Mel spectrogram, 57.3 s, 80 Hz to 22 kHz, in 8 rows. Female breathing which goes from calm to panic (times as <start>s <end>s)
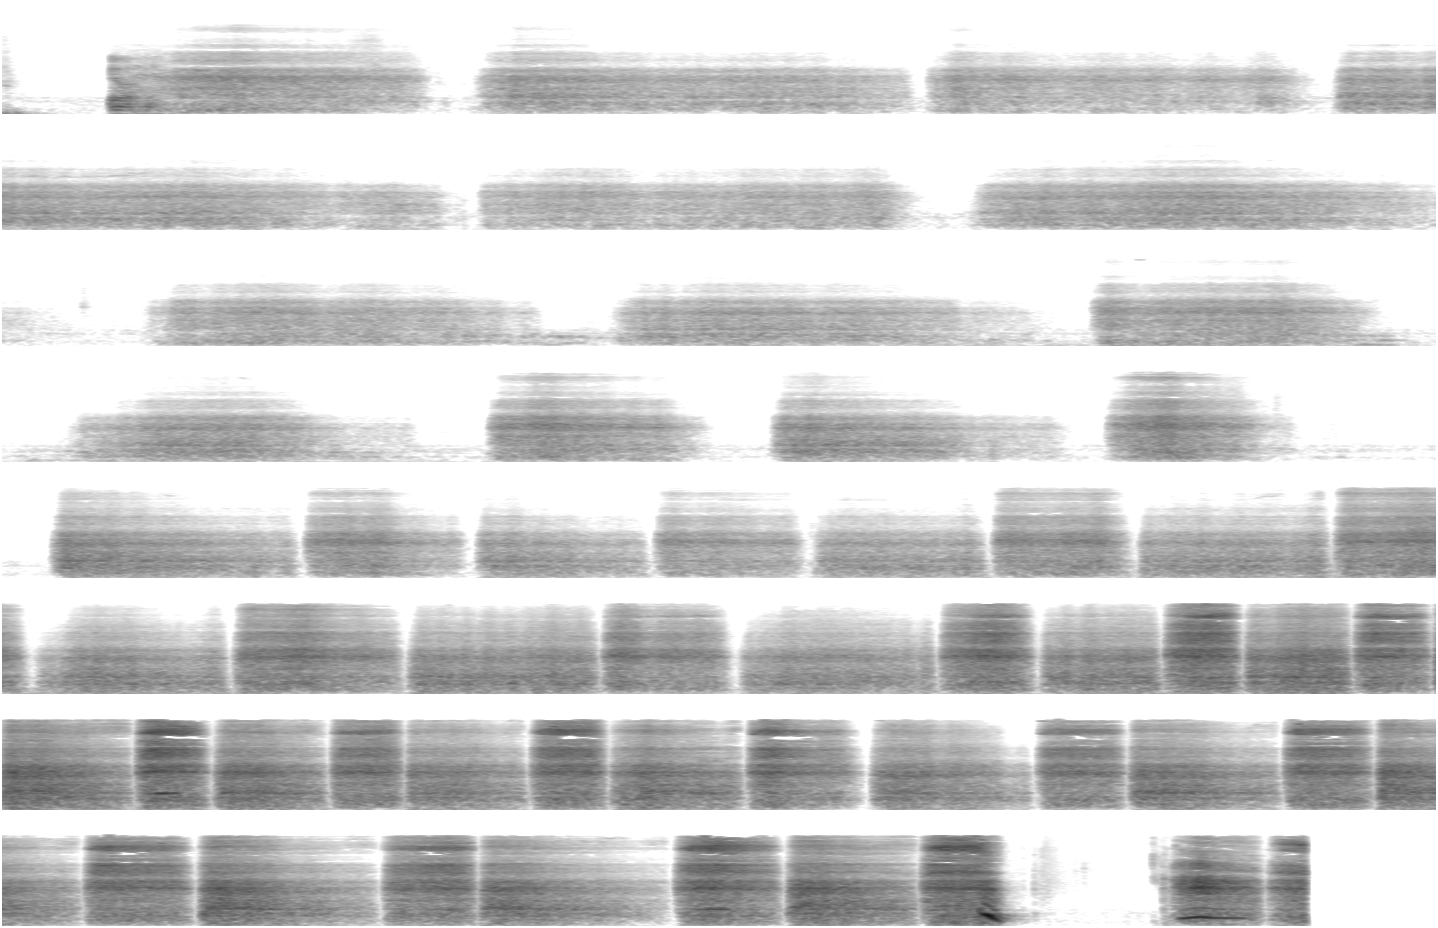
29.0s 55.3s, 56.0s 56.8s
